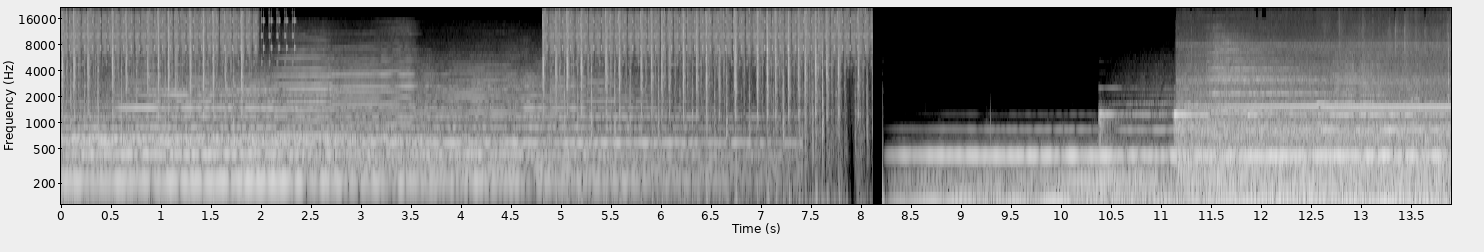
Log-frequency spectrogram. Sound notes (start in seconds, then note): 0.0 keyboard clacking; 2.6 pensive music continues; 4.8 keyboard clacking; 8.3 ominous music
